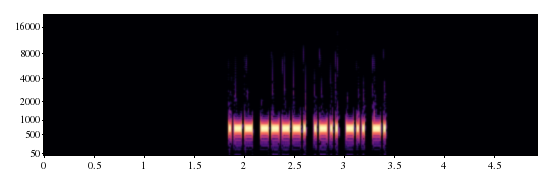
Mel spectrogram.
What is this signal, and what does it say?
Morse code, heard as a keyed tone, about 46 wpm, 700 Hz. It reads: W9LDN
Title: USA Call Signs - 5 Characters - Repeated 3x - 45wpm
